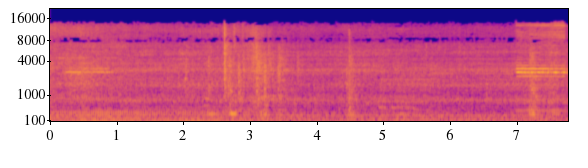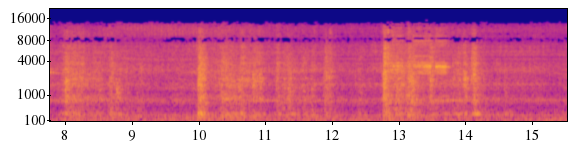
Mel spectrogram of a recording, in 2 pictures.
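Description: Diesel engines of a crawler excavator and a tipper truck running steadily, mixed with passing road traffic. There are a few short sharp knocks, and a brief high beeping tone comes about seven seconds in.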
